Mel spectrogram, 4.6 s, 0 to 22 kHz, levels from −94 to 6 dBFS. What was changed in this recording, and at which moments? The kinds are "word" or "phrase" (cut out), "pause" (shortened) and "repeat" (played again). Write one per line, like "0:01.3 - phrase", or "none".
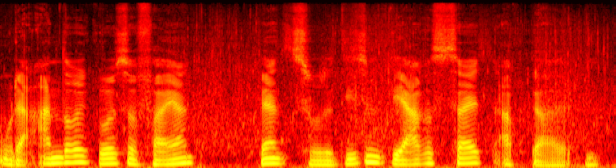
none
